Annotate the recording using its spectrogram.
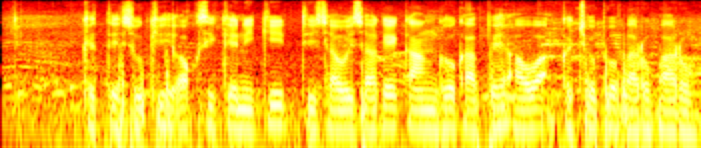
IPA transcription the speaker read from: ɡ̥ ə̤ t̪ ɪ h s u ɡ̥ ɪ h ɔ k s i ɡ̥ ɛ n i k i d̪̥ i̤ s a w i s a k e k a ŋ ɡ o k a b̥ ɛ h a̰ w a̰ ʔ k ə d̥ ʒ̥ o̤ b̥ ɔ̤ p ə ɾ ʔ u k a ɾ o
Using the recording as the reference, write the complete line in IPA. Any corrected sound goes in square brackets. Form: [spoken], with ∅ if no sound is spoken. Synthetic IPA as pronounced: ɡ̥ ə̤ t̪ ɪ h s u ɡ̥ ɪ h ɔ k s i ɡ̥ ɛ n i k i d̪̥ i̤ s a w i s a k e k a ŋ ɡ o k a b̥ ɛ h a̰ w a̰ ʔ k ə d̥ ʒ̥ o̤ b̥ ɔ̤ p [a] ɾ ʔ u [p] a ɾ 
